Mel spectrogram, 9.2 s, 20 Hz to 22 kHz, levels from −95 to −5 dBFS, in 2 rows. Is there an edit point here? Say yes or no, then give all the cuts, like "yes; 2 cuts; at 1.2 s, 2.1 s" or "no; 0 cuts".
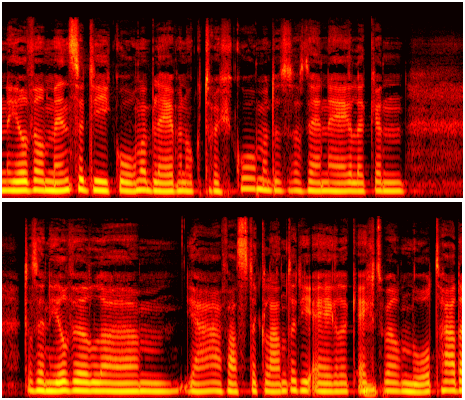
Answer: no; 0 cuts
